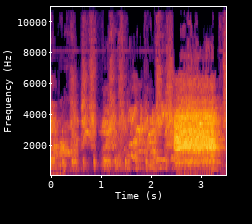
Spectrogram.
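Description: Pet bird vocalizing close and loud in a series of short squawks and chatter, ending in a sustained harsh screech.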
